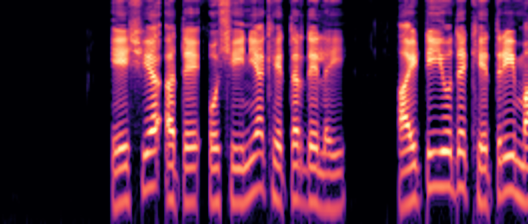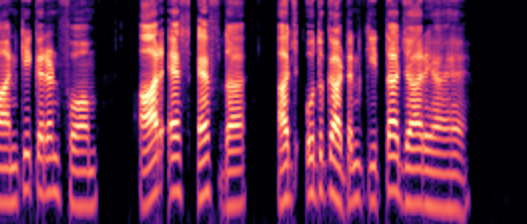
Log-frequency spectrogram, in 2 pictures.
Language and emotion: Punjabi, neutral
